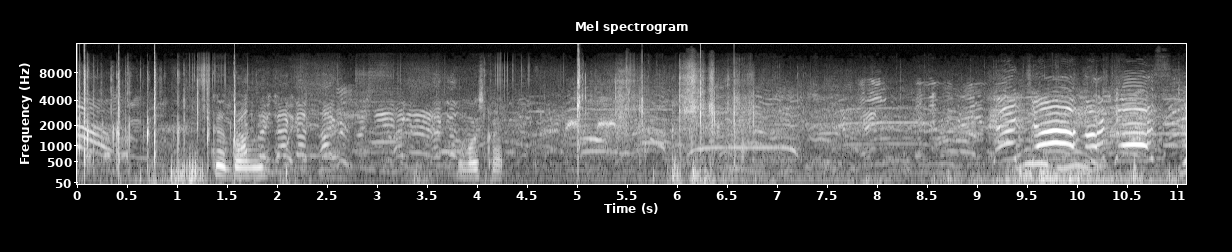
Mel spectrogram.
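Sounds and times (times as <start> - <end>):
distant children and spectators: 0.0 - 11.0.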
